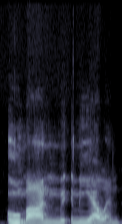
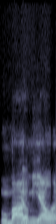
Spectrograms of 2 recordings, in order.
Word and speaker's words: Umanmielen: down in the Google Doc so I would pronounce this guy's name right. So it's Princely Umanmielen. Umanmielen.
